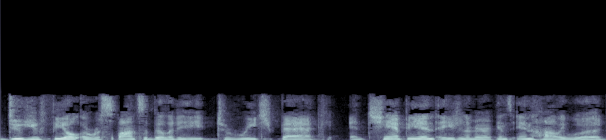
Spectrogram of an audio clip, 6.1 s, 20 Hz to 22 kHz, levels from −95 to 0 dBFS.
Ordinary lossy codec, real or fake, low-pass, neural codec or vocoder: MP3, 32 kbps; fake; 7.2 kHz; codec, 16 kHz, 4 kbps, FreqCodec, smaller model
